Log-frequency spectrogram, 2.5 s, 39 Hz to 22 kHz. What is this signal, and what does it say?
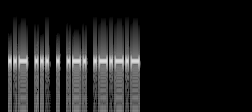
Morse code, heard as a keyed tone, about 43 wpm, 700 Hz. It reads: USER.
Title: Sentences from Top 1000 Words - Review Part 5 - 45wpm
